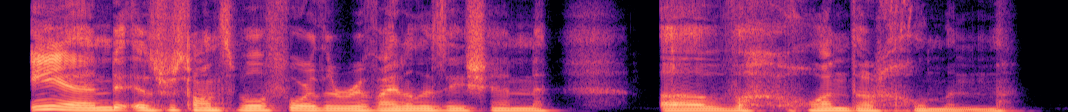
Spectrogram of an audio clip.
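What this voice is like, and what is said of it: Put-on Themysciran accent. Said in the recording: “did you like my accent, my Themyscira? ... It was an accent.”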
